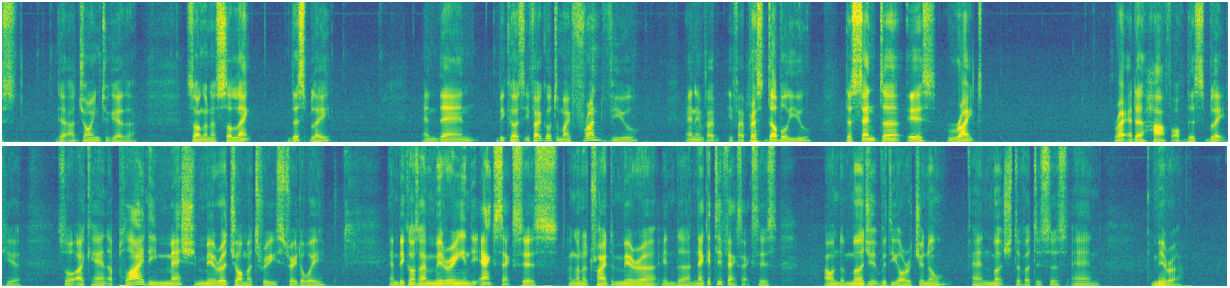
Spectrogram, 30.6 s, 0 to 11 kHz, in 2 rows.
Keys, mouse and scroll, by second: 1.2 alt+click, 1.7 scroll down 1, 1.9 click, 2.8 alt+click, 4.2 alt+scroll up 2, 4.6 alt+middle click, 6.6 alt+click, 7.1 space, 8.2-8.5 scroll up 1, 8.7 alt+scroll down 1, 9.0 scroll up 1, 10.0 w, 10.8 alt+middle click, 11.4-13.1 scroll up 3, 14.0 scroll down 1, 14.4 alt+middle click, 16.1 alt+middle click, 17.7-19.6 drag, 24.6 click, 30.3 click.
